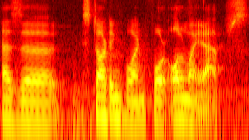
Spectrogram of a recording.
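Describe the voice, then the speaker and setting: A man's medium-pitched voice with a Bengali accent, flat and monotone, with audible echo in the room. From Bangladesh. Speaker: software developer. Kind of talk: conference talk. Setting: stage with audience.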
